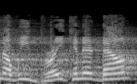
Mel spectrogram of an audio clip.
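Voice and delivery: ordinary talk

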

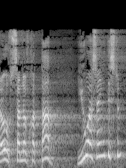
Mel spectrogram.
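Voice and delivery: drawn-out address, then a very high questioning challenge; retold stern disbelief, climbing steeply at the end; stern rebuke. The Prophet sits up to challenge Umar, retold stern rebuke. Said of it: "said sternly".

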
